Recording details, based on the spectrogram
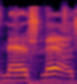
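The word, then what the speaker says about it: Gnash: Nash, or is it Nash, and the G is silent.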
